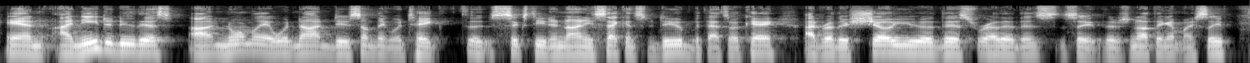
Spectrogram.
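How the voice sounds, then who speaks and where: Sniffly man giving a casual software demo. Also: fairly low pitch, steady tone, quick pace, few pauses. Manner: conversational, salesy, frequent restarts and stumbles. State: getting over a cold, sniffly. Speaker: marketing workshop presenter. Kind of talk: live software demo to an audience.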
